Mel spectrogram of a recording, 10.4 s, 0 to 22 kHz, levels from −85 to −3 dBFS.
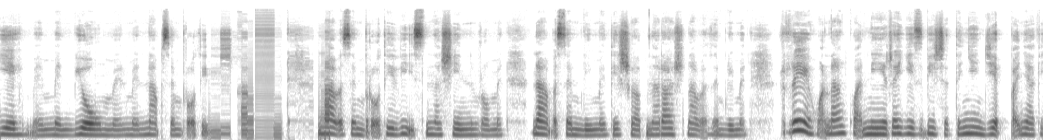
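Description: From 2.09 to 3.29 s, between "ze bro thi" and "ze mbro thi dis", robotic sound from repeated short buffers turns the speech into a metallic 94 Hz buzz, likely from about 11 ms chunks looping as fresh audio lagged.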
